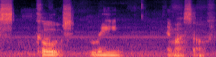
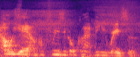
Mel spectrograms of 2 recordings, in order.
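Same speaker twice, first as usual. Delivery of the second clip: teasing teacher; 9 semitones higher, faster than usual. Retold or imitated. Teacher voiced mocking.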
